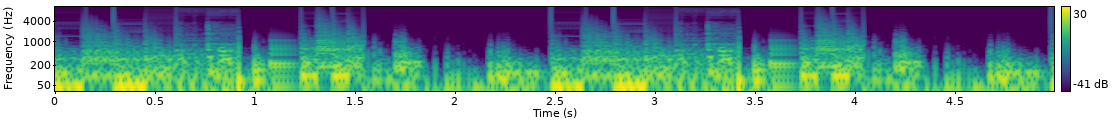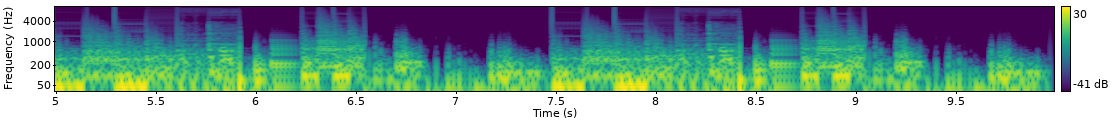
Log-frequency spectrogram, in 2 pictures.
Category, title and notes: Instrument samples > Percussion
This 192bpm Drum Loop is good for composing Industrial/Electronic/Ambient songs or using as soundtrack to a sci-fi/suspense/horror indie game or short film.
Packs, Industrial, Dark, Weird, Ambient, Alien, Loop, Soundtrack, Samples, Drum, Loopable, Underground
